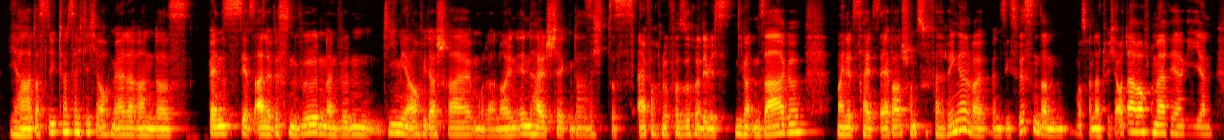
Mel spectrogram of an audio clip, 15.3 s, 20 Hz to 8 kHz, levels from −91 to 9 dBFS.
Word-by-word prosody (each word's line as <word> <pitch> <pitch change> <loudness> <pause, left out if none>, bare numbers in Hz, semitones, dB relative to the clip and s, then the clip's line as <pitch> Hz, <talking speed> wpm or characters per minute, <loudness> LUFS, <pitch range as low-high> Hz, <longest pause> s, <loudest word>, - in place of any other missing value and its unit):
Ja, 95 -2 +3
das 110 +6 -3
liegt 135 0 0
tatsächlich 135 -1 0
auch 110 0 -1
mehr 100 +1 +1
daran, 100 -2 +1
dass 95 0 -1 0.2
wenn 110 -1 +4
es 115 0 +2
jetzt 115 - -1
alle 105 0 +5
wissen 115 -3 -1
würden, 120 +1 +2
dann 100 -2 0
würden 100 0 -2
die 125 -1 -3
mir 120 -5 +3
auch 105 +1 0
wieder 100 - +2
schreiben 100 -1 -1
oder 90 0 -5
neuen 95 +2 0
Inhalt 110 -3 +2
schicken, 100 -1 -3
dass 100 -1 -6
ich 100 -1 -10
das 95 0 -6
einfach 105 +1 -1
nur 105 - -1
versuche, 110 +1 -3
indem 100 -1 +1
ich 95 - -2
es 95 0 -10
niemandem 105 -2 -1
sage, 120 +7 +4 0.4
meine 105 -1 +1
Zeit 95 -2 -2
selber 100 +4 +1
schon 115 +1 -3
zu 115 0 -6
verringern. 130 - -1
Weil 95 -5 -1
wenn 190 - -3
sie 185 - -6
es 185 -1 -7
wissen, 155 +1 -2
dann 185 0 0
muss 110 -1 -9
man - - -4
natürlich 185 0 -1
auch - - +2
darauf 140 -1 +5
nochmal 130 -2 +2
reagieren 110 -2 -6
110 Hz, 215 wpm, -25 LUFS, 100-120 Hz, 0.4 s, alle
